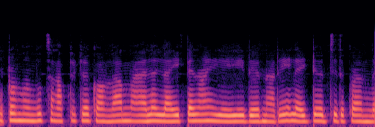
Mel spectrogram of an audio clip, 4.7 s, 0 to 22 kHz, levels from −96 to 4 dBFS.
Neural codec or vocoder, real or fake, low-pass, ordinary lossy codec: codec, 16 kHz, 0.5 kbps, FunCodec, trained on LibriTTS, 25 frames a second; fake; 7.2 kHz; none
